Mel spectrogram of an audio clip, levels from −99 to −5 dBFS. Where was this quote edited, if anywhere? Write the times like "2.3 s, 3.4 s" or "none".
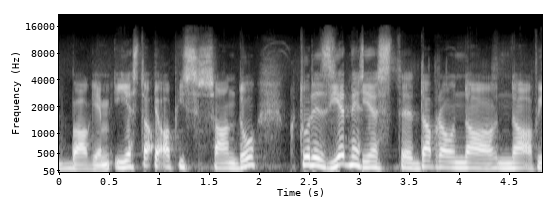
1.0 s, 1.4 s, 3.0 s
